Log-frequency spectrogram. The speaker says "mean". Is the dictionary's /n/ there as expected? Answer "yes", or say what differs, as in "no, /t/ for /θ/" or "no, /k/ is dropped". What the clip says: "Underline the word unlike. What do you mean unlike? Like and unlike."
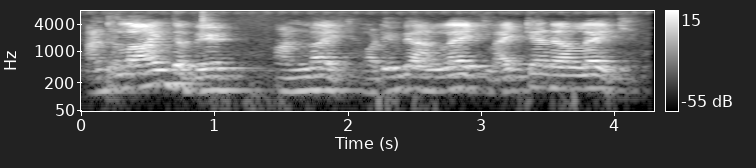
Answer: no, /n/ is dropped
